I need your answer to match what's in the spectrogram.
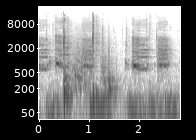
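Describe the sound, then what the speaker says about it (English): A chicken in a video game clucks several times in short, uneven bursts, fairly close, over a low steady background hum. "I'm assuming that's chicken."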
